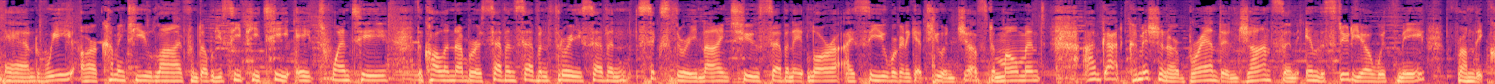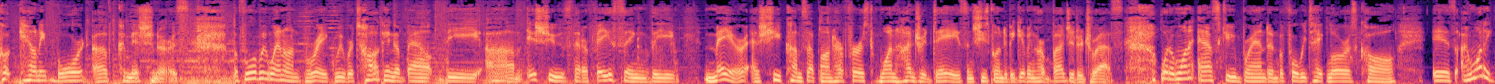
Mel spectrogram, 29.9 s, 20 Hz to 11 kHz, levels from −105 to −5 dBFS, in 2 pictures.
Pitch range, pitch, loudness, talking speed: 150-180 Hz, 160 Hz, -17 LUFS, 195 wpm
